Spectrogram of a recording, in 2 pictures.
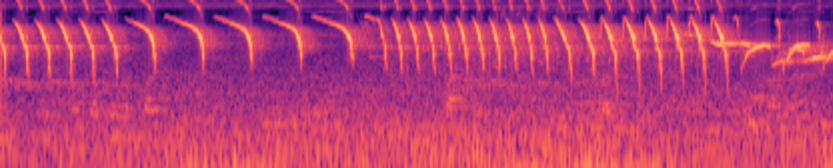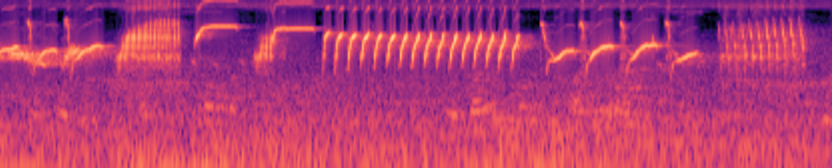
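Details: Canary in full long rolling song, offered as a lure to prompt silent canaries to sing: fast series of high, downward-sweeping notes repeated many times a second, shifting into buzzy twisted phrases and a dense, even trill, all high-pitched.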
